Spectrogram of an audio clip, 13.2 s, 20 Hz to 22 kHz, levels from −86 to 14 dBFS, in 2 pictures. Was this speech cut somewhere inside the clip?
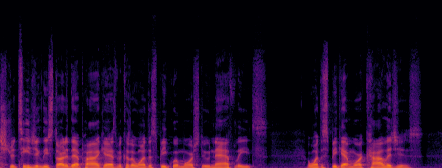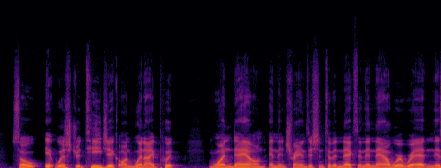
no; 0 cuts

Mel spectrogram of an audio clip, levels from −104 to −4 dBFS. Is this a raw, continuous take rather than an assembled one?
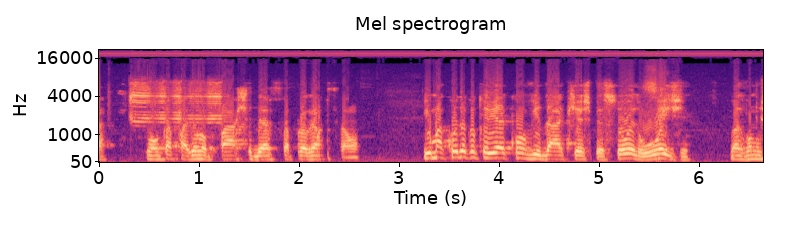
no; 1 cut; at 5.4 s

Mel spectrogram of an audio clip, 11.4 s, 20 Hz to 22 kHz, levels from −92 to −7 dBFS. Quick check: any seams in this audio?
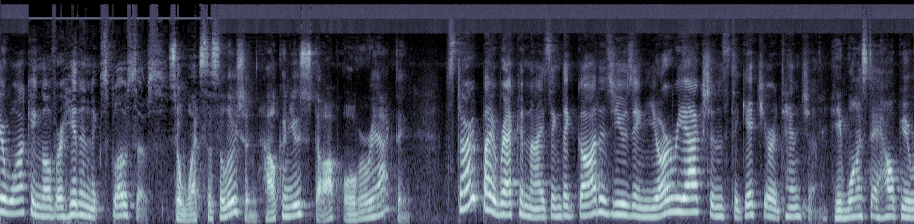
no; 0 cuts

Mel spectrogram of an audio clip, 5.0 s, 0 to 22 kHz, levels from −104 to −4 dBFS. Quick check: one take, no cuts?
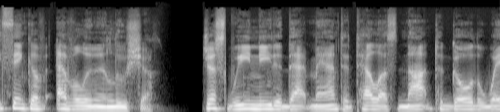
no; 1 cut; at 2.2 s

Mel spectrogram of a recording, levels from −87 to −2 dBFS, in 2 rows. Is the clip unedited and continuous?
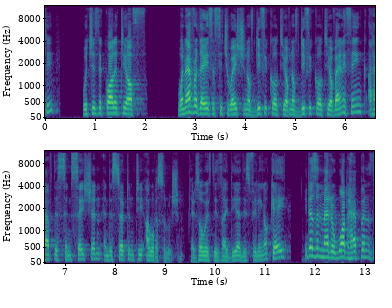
no; 4 cuts; at 4.9 s, 6.5 s, 8.8 s, 9.4 s

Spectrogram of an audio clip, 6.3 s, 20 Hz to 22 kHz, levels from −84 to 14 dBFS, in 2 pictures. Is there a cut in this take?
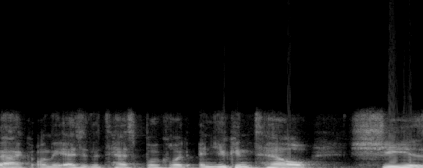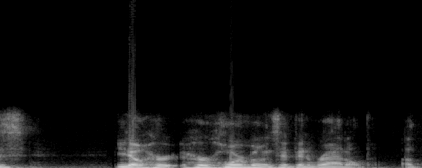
yes; 1 cut; at 4.5 s

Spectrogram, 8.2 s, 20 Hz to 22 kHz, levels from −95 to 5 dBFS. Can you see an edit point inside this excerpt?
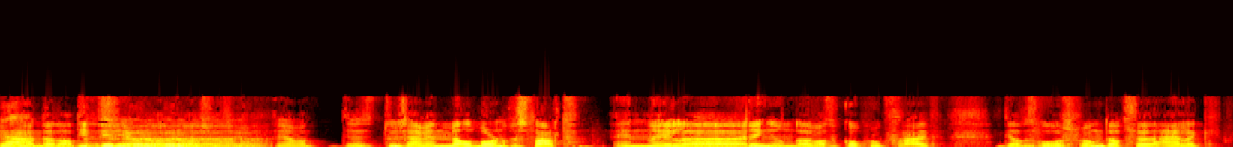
yes; 5 cuts; at 1.1 s, 4.3 s, 5.0 s, 5.9 s, 6.9 s

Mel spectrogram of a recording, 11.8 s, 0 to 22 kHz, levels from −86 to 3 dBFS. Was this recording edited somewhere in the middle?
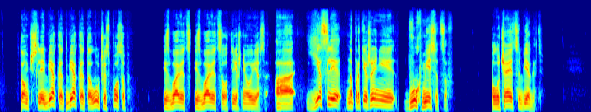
yes; 4 cuts; at 1.3 s, 3.8 s, 5.4 s, 8.0 s

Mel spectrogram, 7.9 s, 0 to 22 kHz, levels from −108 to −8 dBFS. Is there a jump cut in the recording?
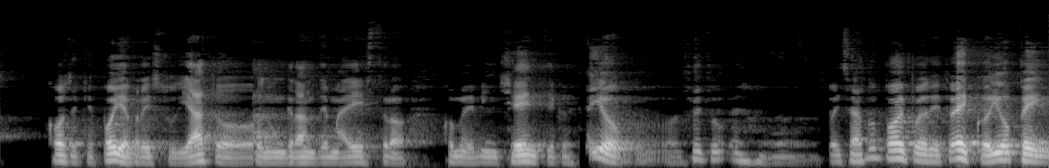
yes; 2 cuts; at 1.9 s, 4.3 s

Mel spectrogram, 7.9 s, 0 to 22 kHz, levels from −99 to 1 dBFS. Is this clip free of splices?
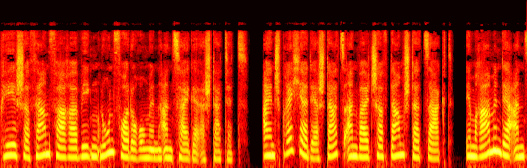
no; 3 cuts; at 1.5 s, 2.4 s, 3.8 s

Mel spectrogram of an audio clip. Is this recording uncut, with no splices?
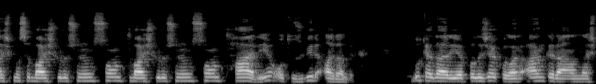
no; 2 cuts; at 1.3 s, 4.2 s

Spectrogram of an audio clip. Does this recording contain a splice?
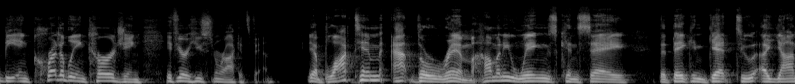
no; 0 cuts

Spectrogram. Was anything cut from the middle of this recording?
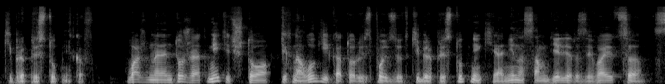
no; 0 cuts

